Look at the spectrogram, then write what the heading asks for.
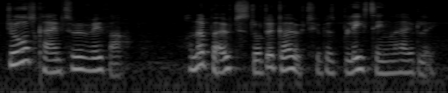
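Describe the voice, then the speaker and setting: A woman narrating a picture book for young children in an expressive teacher's manner. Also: mid-range voice, moderate pace. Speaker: primary school teacher.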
